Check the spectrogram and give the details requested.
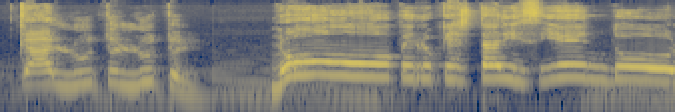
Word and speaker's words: Cthulhu: bien K lutel lutel lovecraft lo pronunciaba como K lut lutel no pero qué está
